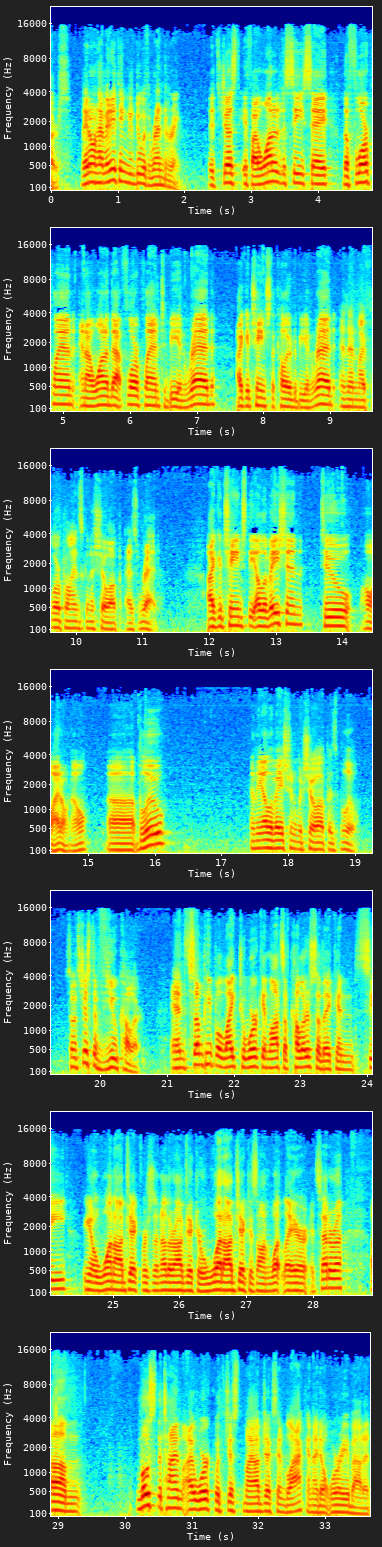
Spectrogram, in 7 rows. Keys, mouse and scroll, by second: 5.3 click, 7.0 click, 8.0 click, 13.1 click, 14.0 click, 15.9 click, 16.9 click.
